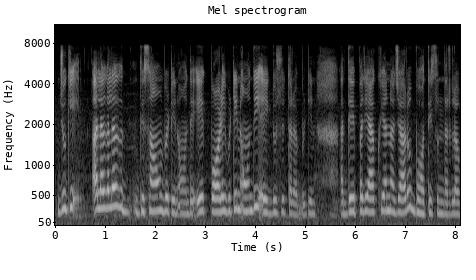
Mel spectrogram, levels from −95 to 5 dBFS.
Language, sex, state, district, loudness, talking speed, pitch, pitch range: Hindi, female, Uttarakhand, Uttarkashi, -33 LUFS, 170 wpm, 225 Hz, 205-240 Hz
